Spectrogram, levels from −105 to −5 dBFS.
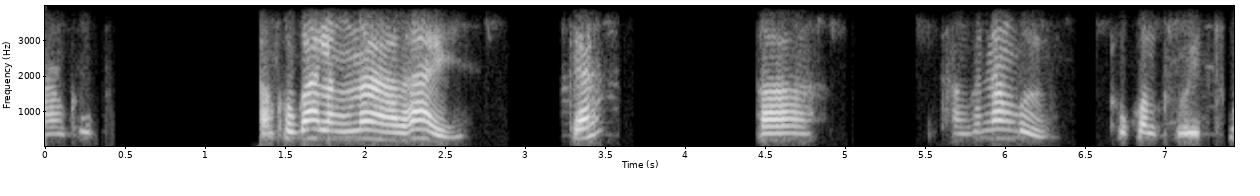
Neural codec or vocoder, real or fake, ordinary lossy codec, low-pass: none; real; Opus, 16 kbps; 3.6 kHz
